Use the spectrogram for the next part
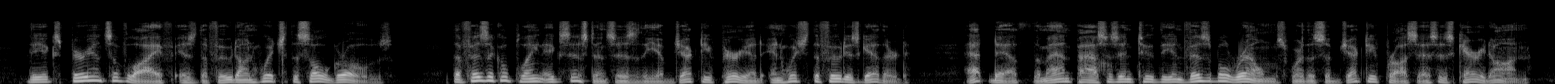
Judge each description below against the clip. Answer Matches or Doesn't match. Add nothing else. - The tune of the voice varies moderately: Doesn't match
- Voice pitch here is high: Doesn't match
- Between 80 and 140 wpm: Doesn't match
